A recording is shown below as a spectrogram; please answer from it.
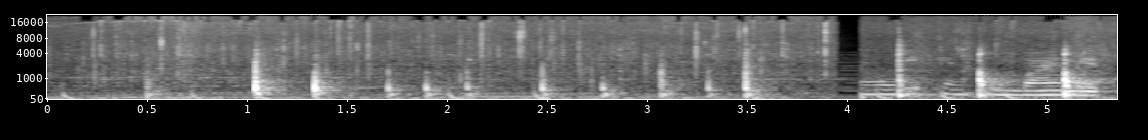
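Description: Pad Thai cooks in a pan with a low sizzle beneath a steady run of sharp scraping and stirring clicks from a utensil, close and moderately loud, with a brief cut of near silence partway through.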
